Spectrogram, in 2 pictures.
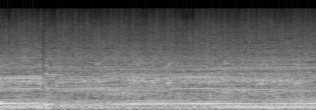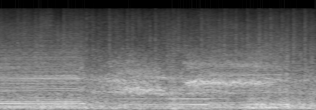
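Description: A race car engine roars at high revs, shifting gears.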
